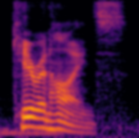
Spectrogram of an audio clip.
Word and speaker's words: Ciarán Hinds: a Christopher Plummer no it's Oscars face com pronounces the name mance rayder Sharon Hines Hines ciarán hinds that's it thank you it's Kira come on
